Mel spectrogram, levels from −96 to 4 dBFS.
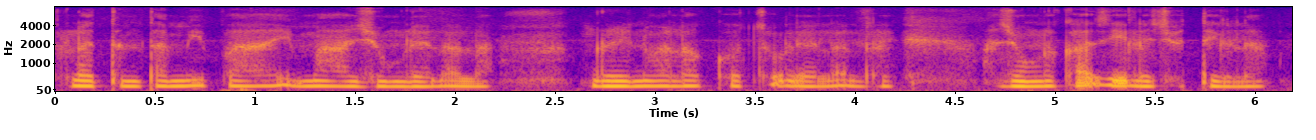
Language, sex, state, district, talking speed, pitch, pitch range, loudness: Wancho, female, Arunachal Pradesh, Longding, 155 wpm, 185 Hz, 175-185 Hz, -16 LUFS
